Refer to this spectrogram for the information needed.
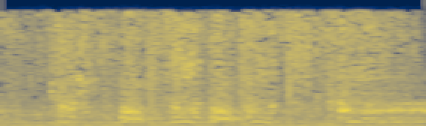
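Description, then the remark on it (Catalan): Several dogs bark and yip in a film trailer, over a dense, loud background, with rising whimper-like tones weaving through the barking across the few seconds. “Reben uns gossos i no sé què passa.”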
